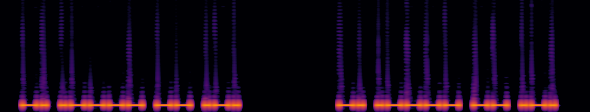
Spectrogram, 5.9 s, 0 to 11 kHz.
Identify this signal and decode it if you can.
Morse code, heard as a keyed tone, about 25 wpm, 700 Hz. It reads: N1MR N1MR
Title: USA Call Signs - 4 Characters - Repeated 2x - 25wpm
